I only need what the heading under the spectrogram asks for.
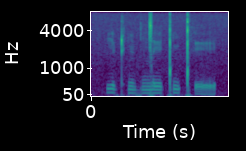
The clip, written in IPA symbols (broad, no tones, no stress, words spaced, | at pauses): iʈʰĩɽɔ̤ ŋ͡ǀeǃĩ ǃʰḛ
